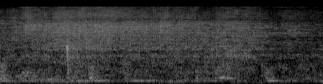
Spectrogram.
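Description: Chopped tomato stirred in a frying pan for a potato curry, a soft continuous sizzle with light scraping of the spoon, fairly close and steady.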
